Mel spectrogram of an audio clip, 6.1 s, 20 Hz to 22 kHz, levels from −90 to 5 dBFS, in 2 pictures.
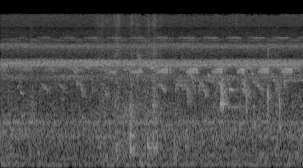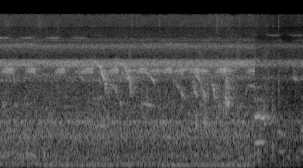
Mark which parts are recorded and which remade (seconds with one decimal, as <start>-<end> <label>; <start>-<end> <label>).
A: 0.0-1.7 remade; 1.7-2.4 recorded; 2.4-6.1 remade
